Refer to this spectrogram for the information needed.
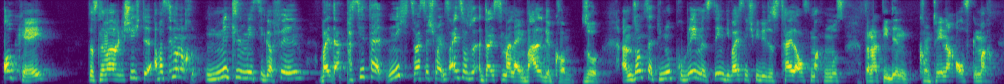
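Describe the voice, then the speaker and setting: A man's voice: a little high, lively intonation, quick pace, darkish tone. A man co-hosting a casual podcast chat, ranting heatedly and often calling the others "Bruder". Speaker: podcast co-host.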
